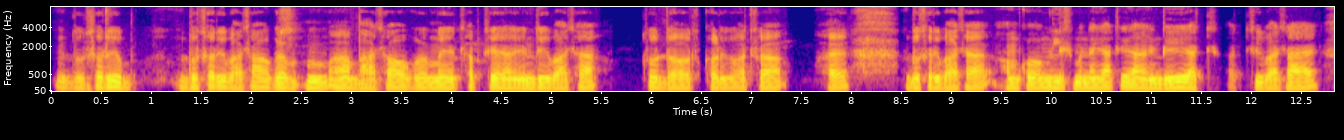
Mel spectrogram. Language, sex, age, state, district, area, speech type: Hindi, male, 45-60, Uttar Pradesh, Ghazipur, rural, spontaneous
